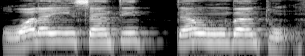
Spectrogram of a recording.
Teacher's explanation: وَلَيْسَتِ التَّوْبَةُ، وَلَيْسَتِ میں واو کو لمس ادا کریں گے، لام کو یا کے سامنے لانا ہے، یا لین بغیر کھینچے پڑیں گے، سین کی سیٹی باریک ہوگی، تا کو آگے اگلے تا کے سامنے لانا ہے توبہ کے، تا کے اوپر تشدید زور دیں گے۔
